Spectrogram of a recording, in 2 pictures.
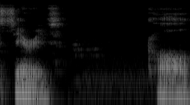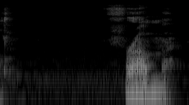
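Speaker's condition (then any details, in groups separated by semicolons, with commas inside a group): Multiple sclerosis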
